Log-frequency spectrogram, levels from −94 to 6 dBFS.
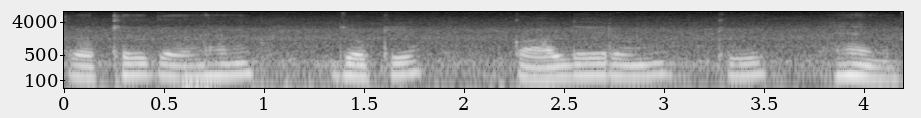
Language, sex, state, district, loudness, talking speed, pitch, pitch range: Hindi, male, Chhattisgarh, Raipur, -16 LUFS, 130 wpm, 140 Hz, 130-145 Hz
